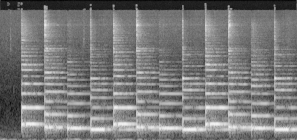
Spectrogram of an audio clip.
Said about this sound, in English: That's actually a harp sound. It sounds like this.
